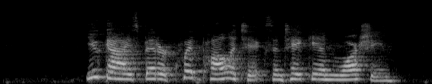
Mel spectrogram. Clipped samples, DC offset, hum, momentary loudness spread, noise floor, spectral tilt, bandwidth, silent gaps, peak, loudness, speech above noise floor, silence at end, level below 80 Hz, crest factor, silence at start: under 0.1%; under 0.1%; none; 11 LU; -65 dBFS; -6 dB/octave; 11.5 kHz; none; -10 dBFS; -25 LUFS; 41 dB; 0.35 s; -70 dBFS; 16 dB; 0.85 s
